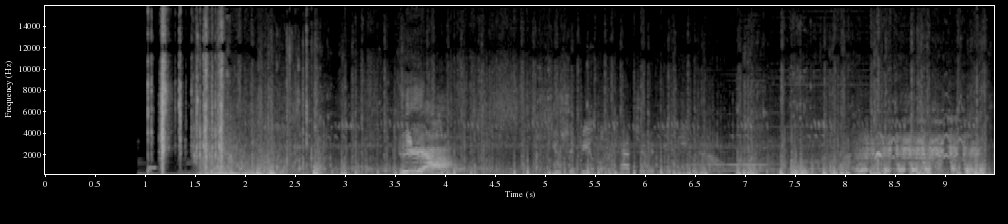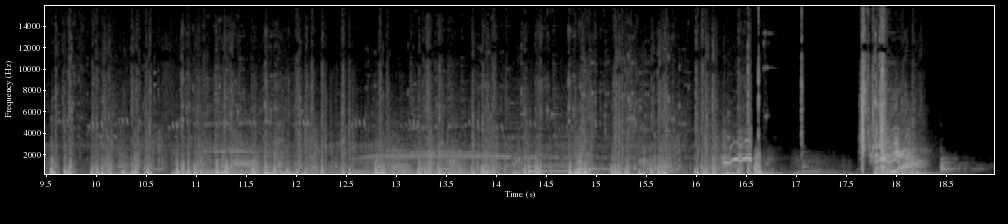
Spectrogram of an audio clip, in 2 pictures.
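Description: Horse hooves gallop over rough ground.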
